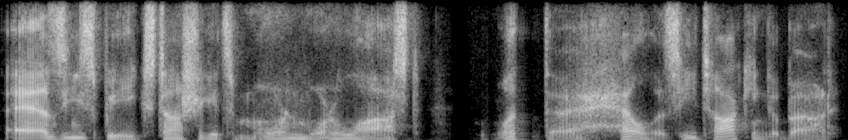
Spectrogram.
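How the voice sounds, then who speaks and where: A man's voice: deep voice, sing-song, moderate pace, gravelly, slightly rough, no room sound, clean studio sound. A man reading stage directions as dramatic scripted narration at a table read.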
